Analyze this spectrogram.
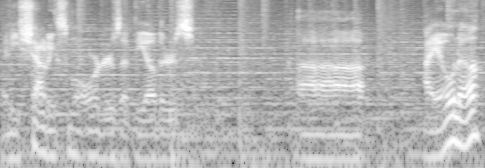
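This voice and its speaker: Over background music, a man narrates a tabletop roleplaying game in a low, unhurried voice. He is the game master and show host, and his style is casual, wry and descriptive.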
